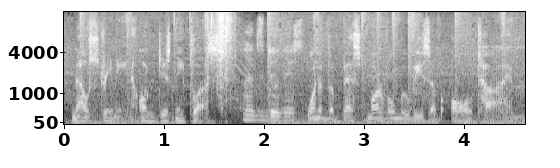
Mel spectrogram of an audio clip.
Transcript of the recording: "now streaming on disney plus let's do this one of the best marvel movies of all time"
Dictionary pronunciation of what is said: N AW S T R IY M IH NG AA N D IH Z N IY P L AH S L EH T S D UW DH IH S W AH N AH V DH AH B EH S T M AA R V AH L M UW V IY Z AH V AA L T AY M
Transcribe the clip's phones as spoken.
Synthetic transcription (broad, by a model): N AW S T R IY M IH NG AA N D IH Z N IY P L AH S L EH T S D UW DH IH S W AH N AH V DH AH B EH S T M AA R V L M UW V IY Z AH V AA L T AY M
